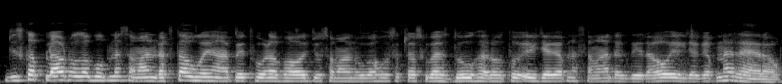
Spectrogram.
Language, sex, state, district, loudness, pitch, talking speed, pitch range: Hindi, male, Bihar, Begusarai, -15 LUFS, 155 Hz, 290 wpm, 150-165 Hz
